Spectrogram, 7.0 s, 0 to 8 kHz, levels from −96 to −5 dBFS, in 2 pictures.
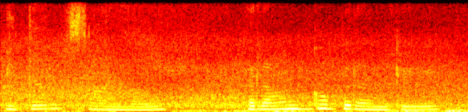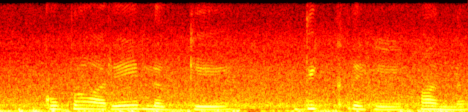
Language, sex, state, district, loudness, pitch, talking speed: Punjabi, female, Punjab, Kapurthala, -17 LUFS, 200 Hz, 75 wpm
